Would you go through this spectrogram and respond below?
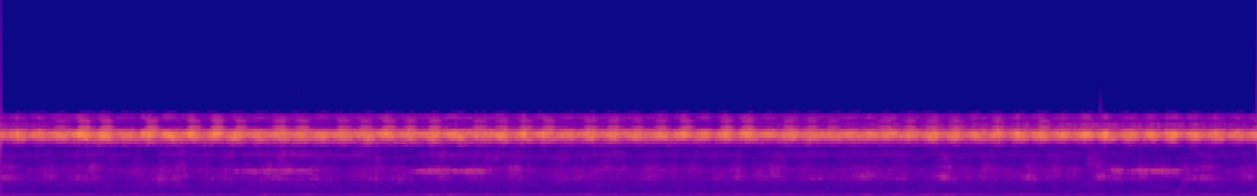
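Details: Crickets chirping at night, an even, high, ringing trill lasting the whole stretch, with brief weaker chirps scattered across the background.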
